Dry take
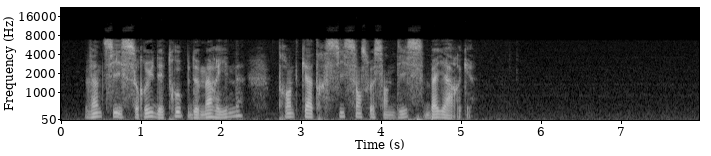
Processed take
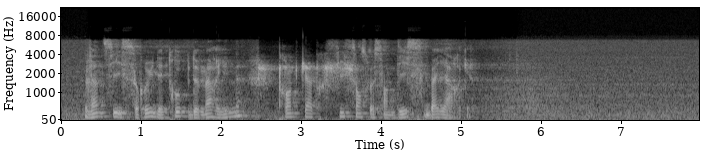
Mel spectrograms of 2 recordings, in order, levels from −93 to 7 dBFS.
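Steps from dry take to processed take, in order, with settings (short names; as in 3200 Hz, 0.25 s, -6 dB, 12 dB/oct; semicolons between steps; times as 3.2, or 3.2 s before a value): 2.46–3.64 synth low-pass 2400 Hz, resonance Q 14; reverb, pre-delay 63 ms, DRR 10.5 dB; three-band squash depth 100%; gain -5 dB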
